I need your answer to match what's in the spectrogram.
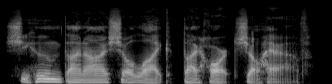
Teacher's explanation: that particular line is perfect iambic pentameter, da-dum, da-dum, da-dum, da-dum, da-dum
